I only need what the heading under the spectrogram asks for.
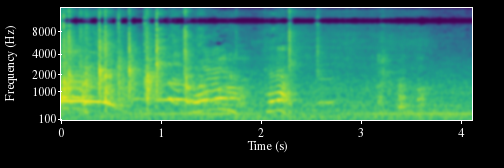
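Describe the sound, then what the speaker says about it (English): Family members applauding during a live broadcast of a stratospheric freefall jump, scattered claps under a loud mix of voices and excited chatter, with a steady hum behind. "Family applauding"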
